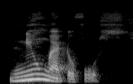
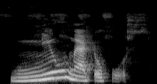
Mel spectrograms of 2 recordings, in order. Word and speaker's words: pneumatophores: called respiratory roots or pneumatophores. P silent होगा, NEUMATOPHORES, pneumatophores, NEUMATOPHORES। यहाँ पे P जो है वो साइलेंट होगा। क्या बोला जाता है इसको बोला जाता है न्यूमैटोफोर्स।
